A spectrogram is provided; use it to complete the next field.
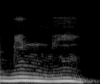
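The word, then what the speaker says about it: مني: ইয়া টাকে প্রটেক্ট করে এবং যার জন্য তার উচ্চারণটা হয় মিন্নি মিন প্লাস ই ছিল উচ্চারণের স্বার্থে এখানে একটা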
